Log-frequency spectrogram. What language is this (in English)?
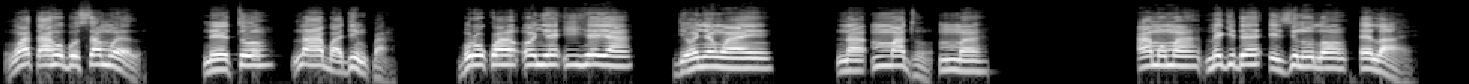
Igbo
